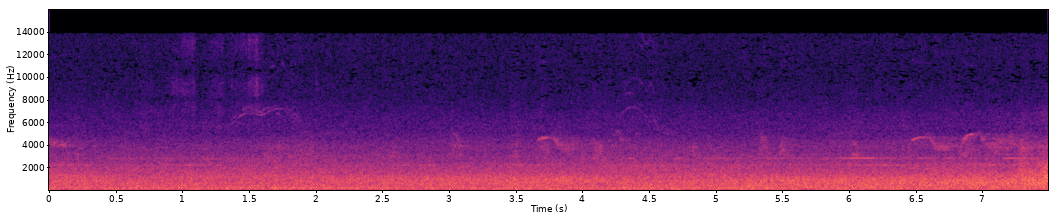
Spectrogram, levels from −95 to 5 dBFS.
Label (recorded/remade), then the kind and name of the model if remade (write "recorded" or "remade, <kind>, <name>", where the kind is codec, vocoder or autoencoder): recorded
